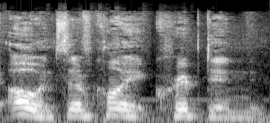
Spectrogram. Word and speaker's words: Krypton: his home planet right it's Krypton not Krypton it's like this is not an element that's an alien planet yeah yeah like that's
